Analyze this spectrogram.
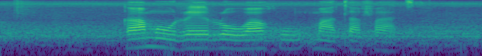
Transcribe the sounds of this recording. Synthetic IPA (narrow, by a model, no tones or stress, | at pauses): kʼamʊrɛrɔwahʊmat͡ɬʼafaːt͡sʼa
